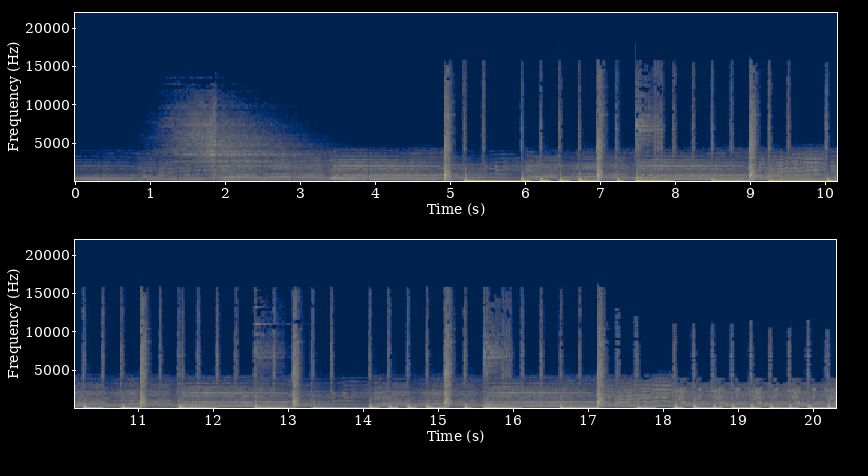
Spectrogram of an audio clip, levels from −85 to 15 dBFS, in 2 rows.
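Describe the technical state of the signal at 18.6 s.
At 18.6 s you're inside an adaptive stream at a lower bitrate stretch, 17.24 s to the end: the quality drops suddenly without a gap, artefacts rise and nothing's left above 12.9 kHz, which fits a slowed connection forcing a fall to a much lower-bitrate version.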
